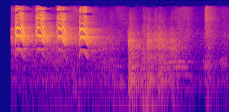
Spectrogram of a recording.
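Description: Lutino ringneck parakeets calling: four sharp, high squawks in quick succession, about four a second, dipping and rising in pitch. A quieter, lower sound follows in the second half.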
